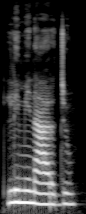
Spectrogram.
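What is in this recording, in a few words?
"liminàrgiu", female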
